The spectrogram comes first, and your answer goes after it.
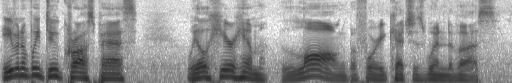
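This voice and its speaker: A man voicing a breezy, excitable woman who hunts cryptids, reading game dialogue in character. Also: mid-range voice, measured pace, natural voice. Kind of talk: reading visual novel dialogue aloud in character. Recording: music and chirping night insects behind.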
